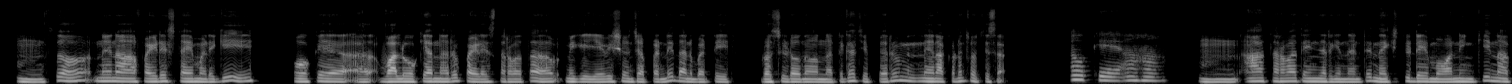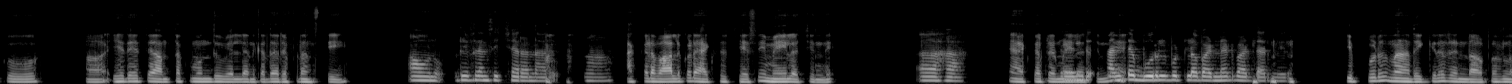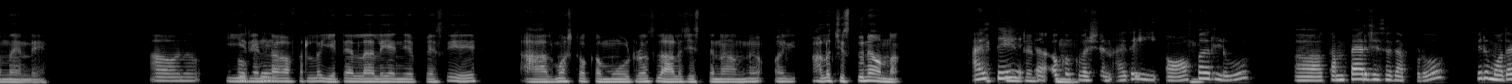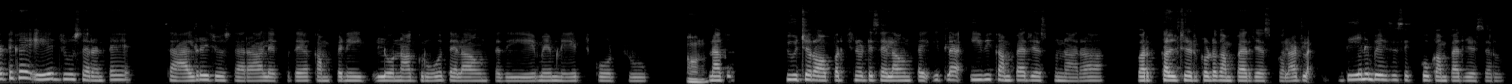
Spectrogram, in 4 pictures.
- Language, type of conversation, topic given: Telugu, podcast, రెండు ఆఫర్లలో ఒకదాన్నే ఎంపిక చేయాల్సి వస్తే ఎలా నిర్ణయం తీసుకుంటారు?
- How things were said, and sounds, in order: in English: "సో"; in English: "ఫైవ్ డేస్"; in English: "ఫైవ్ డేస్"; in English: "ప్రొసీడ్"; in English: "నెక్స్ట్ డే మార్నింగ్‌కి"; in English: "రిఫరెన్స్‌ది"; in English: "రిఫరెన్స్"; chuckle; in English: "యాక్సెప్ట్"; in English: "మెయిల్"; in English: "యాక్సెప్టెడ్ మెయిల్"; "పడ్డారు" said as "బడ్డారు"; chuckle; in English: "ఆఫర్‌లో"; in English: "ఆల్‌మోస్ట్"; "ఉన్న" said as "ఉన్ను"; in English: "క్వెషన్"; in English: "కంపేర్"; in English: "సాలరీ"; in English: "కంపెనీలో"; in English: "గ్రోత్"; in English: "ఫ్యూచర్ అపార్చునిటీస్"; in English: "కంపేర్"; in English: "వర్క్ కల్చర్"; in English: "కంపేర్"; in English: "బేసిస్"; in English: "కంపేర్"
